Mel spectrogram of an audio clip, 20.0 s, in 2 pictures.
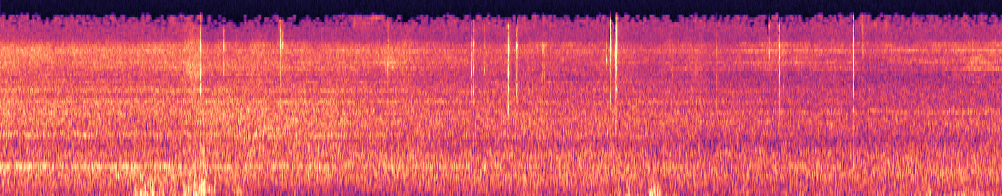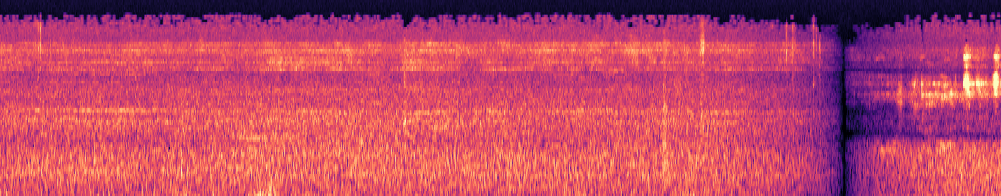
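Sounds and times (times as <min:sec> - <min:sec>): train rumbling past: 0:00.0 - 0:20.0.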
